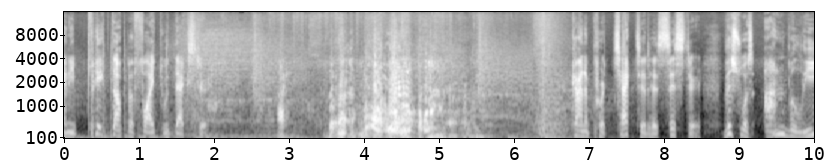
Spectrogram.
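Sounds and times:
lions snarling and growling: 0:01.8 - 0:05.8.

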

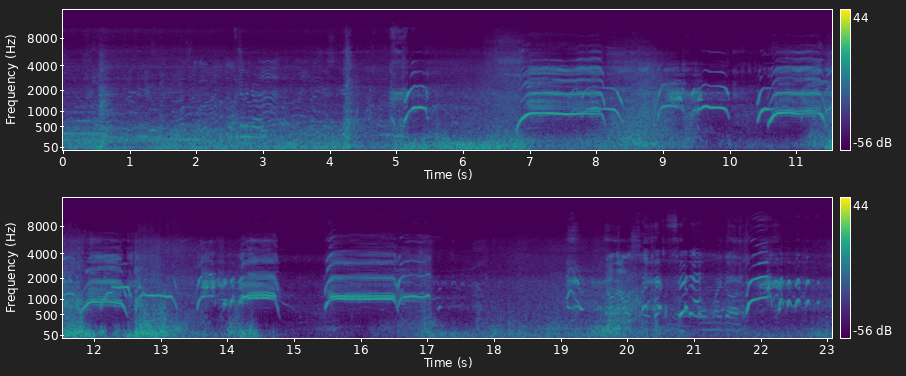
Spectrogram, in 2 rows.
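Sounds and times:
low rumble: 0:00.0 - 0:10.6.

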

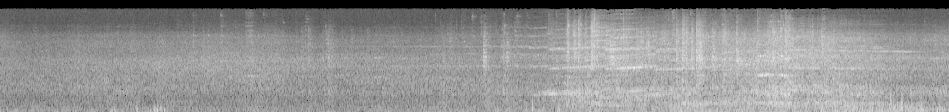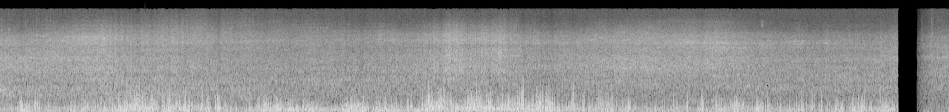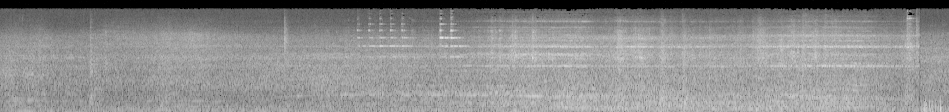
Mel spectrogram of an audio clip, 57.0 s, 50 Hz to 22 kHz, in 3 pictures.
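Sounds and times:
steel wheels rumbling on rails: 0:02.2 - 0:56.9
tram squealing: 0:03.8 - 0:23.6, 0:37.5 - 0:56.4.

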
